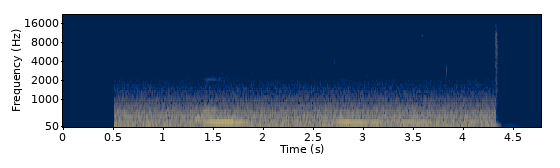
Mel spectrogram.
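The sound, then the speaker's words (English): Low, drawn-out whale moans rise from a steady muffled underwater rumble, two longer calls with a shorter one trailing, no high-pitched dolphin whistles or clicks evident. “This is a dolphin and whale call.”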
